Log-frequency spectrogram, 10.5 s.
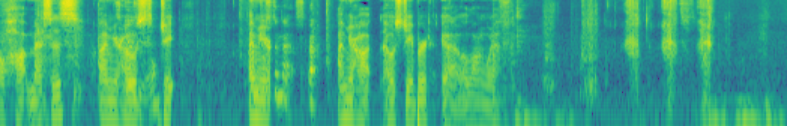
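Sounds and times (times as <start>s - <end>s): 
speech: 0.0s - 2.6s, 3.3s - 7.0s
crunchy snack being chewed: 7.2s - 9.8s.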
